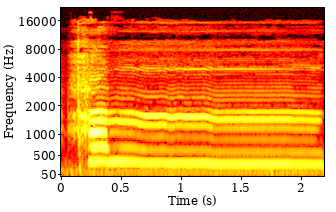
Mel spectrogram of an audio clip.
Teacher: tahan pada mim musadadah, wajib dengung 2 harokat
